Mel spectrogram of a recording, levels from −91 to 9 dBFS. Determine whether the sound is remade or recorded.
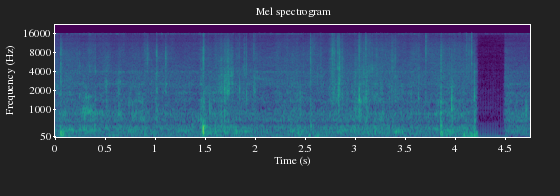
remade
